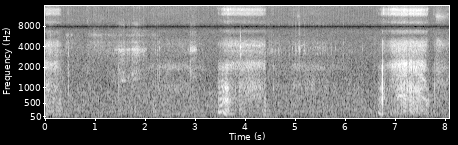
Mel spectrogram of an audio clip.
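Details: Bobby, a female Pug, asleep and worn out after spending 24 May 2009 at grandma's house, refusing to wake when teased; two broad rasping snore bursts, the first near the middle and the second toward the end, above a quiet indoor background.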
